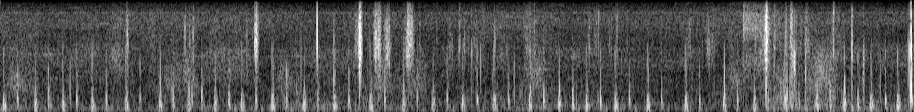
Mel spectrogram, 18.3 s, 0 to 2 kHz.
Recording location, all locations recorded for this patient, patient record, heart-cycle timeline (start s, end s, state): tricuspid valve (TV)
aortic valve (AV)+pulmonary valve (PV)+tricuspid valve (TV)+mitral valve (MV)
#Age: Child
#Sex: Female
#Height: 110.0 cm
#Weight: 18.9 kg
#Pregnancy status: False
#Murmur: Absent
#Murmur locations: nan
#Most audible location: nan
#Systolic murmur timing: nan
#Systolic murmur shape: nan
#Systolic murmur grading: nan
#Systolic murmur pitch: nan
#Systolic murmur quality: nan
#Diastolic murmur timing: nan
#Diastolic murmur shape: nan
#Diastolic murmur grading: nan
#Diastolic murmur pitch: nan
#Diastolic murmur quality: nan
#Outcome: Abnormal
#Campaign: 2015 screening campaign
0.00	0.16	S1
0.16	0.31	systole
0.31	0.42	S2
0.42	0.66	diastole
0.66	0.80	S1
0.80	0.94	systole
0.94	1.06	S2
1.06	1.24	diastole
1.24	1.36	S1
1.36	1.48	systole
1.48	1.60	S2
1.60	1.80	diastole
1.80	1.92	S1
1.92	2.08	systole
2.08	2.22	S2
2.22	2.46	diastole
2.46	2.64	S1
2.64	2.78	systole
2.78	2.88	S2
2.88	3.14	diastole
3.14	3.28	S1
3.28	3.44	systole
3.44	3.52	S2
3.52	3.72	diastole
3.72	3.84	S1
3.84	3.98	systole
3.98	4.08	S2
4.08	4.26	diastole
4.26	4.38	S1
4.38	4.54	systole
4.54	4.64	S2
4.64	4.82	diastole
4.82	4.92	S1
4.92	5.08	systole
5.08	5.18	S2
5.18	5.40	diastole
5.40	5.54	S1
5.54	5.70	systole
5.70	5.80	S2
5.80	6.02	diastole
6.02	6.16	S1
6.16	6.32	systole
6.32	6.42	S2
6.42	6.64	diastole
6.64	6.78	S1
6.78	6.94	systole
6.94	7.06	S2
7.06	7.36	diastole
7.36	7.50	S1
7.50	7.66	systole
7.66	7.76	S2
7.76	8.02	diastole
8.02	8.16	S1
8.16	8.31	systole
8.31	8.42	S2
8.42	8.62	diastole
8.62	8.74	S1
8.74	8.90	systole
8.90	9.00	S2
9.00	9.20	diastole
9.20	9.34	S1
9.34	9.50	systole
9.50	9.60	S2
9.60	9.84	diastole
9.84	9.98	S1
9.98	10.13	systole
10.13	10.23	S2
10.23	10.54	diastole
10.54	10.68	S1
10.68	10.84	systole
10.84	10.94	S2
10.94	11.14	diastole
11.14	11.26	S1
11.26	11.38	systole
11.38	11.50	S2
11.50	11.68	diastole
11.68	11.82	S1
11.82	11.98	systole
11.98	12.08	S2
12.08	12.30	diastole
12.30	12.44	S1
12.44	12.56	systole
12.56	12.66	S2
12.66	12.90	diastole
12.90	13.04	S1
13.04	13.20	systole
13.20	13.30	S2
13.30	13.66	diastole
13.66	13.80	S1
13.80	13.96	systole
13.96	14.10	S2
14.10	14.40	diastole
14.40	14.58	S1
14.58	14.71	systole
14.71	14.82	S2
14.82	15.04	diastole
15.04	15.16	S1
